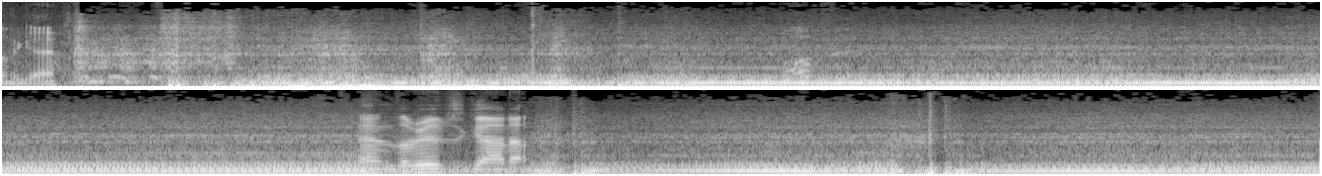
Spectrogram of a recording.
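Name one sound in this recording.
A car engine starts and idles with a steady low rumble.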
